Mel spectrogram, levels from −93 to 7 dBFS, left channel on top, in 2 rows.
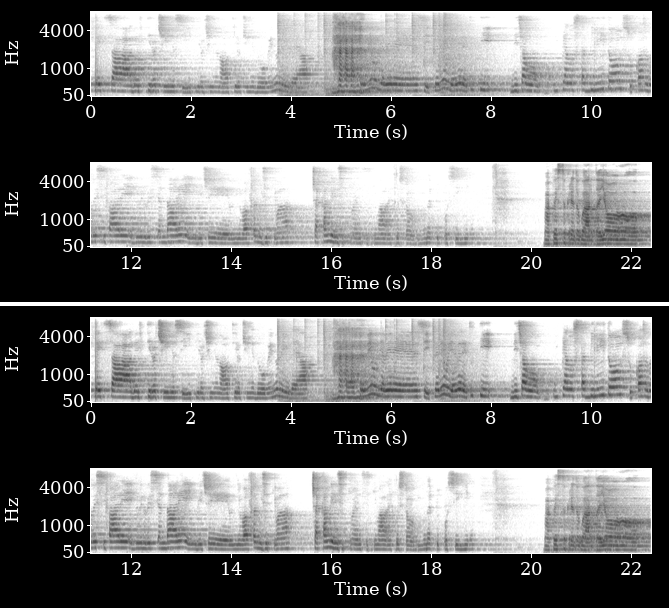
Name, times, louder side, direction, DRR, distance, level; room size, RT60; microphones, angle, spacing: voice 1, 0.0-4.5 5.1-8.0 8.4-15.2 15.6-18.9, right 6 dB, 85° right, 0.3 m, -32 dB
sound 1, 3.7-7.8, right 1 dB, 55° right, 1.2 m, -48 dB
voice 2, 4.8-5.5 20.3-22.1, left 2 dB, 20° left, 0.6 m, -27 dB
17.5 x 6.4 x 4.5 m
head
